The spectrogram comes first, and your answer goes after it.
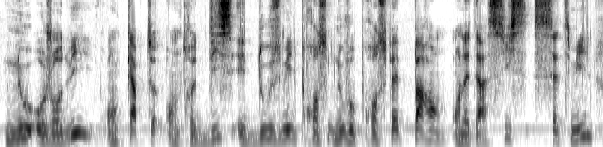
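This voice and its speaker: A man's voice: medium pitch, expressive, moderate pace, a little mellow, a little hiss or hum. A middle-aged man from Flanders with a Flemish Belgian accent, being interviewed about his property business and speaking with many hesitations and restarts. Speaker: real estate company founder. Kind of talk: interview answers.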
